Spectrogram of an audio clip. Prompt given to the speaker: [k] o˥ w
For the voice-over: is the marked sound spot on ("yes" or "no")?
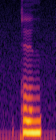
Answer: yes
